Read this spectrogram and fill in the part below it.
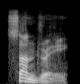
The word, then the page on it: sundry: British English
